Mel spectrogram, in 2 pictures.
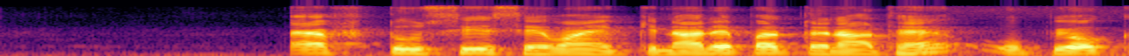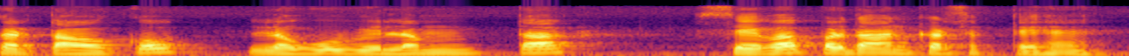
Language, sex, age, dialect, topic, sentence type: Hindi, female, 36-40, Hindustani Malvi Khadi Boli, agriculture, statement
